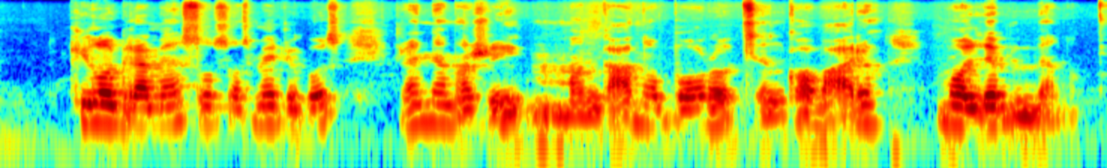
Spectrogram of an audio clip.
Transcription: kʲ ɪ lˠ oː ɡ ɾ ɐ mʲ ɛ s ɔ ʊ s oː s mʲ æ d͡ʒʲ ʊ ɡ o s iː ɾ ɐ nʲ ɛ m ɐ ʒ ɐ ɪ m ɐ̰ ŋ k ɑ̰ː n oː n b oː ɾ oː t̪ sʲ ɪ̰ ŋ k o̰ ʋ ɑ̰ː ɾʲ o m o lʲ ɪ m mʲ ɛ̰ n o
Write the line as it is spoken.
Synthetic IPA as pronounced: kʲ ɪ lˠ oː ɡ ɾ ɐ mʲ ɛ s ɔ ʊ s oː s mʲ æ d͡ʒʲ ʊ ɡ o s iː ɾ ɐ nʲ ɛ m ɐ ʒ ɐ ɪ m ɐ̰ ŋ ɡ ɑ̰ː n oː b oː ɾ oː t̪ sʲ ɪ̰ ŋ k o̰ ʋ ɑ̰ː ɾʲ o m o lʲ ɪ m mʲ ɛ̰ n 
